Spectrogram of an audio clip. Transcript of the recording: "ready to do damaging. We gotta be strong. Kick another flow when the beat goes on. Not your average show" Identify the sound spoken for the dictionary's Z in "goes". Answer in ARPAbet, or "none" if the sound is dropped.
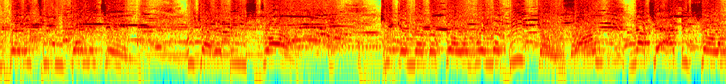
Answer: Z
